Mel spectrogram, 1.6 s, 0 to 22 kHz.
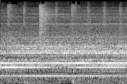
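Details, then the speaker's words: Radon mitigation fan the homeowner reported as awfully loud, installed with what looks like 2x3 downspout piping: a constant loud drone with steady high tones and a rough, gritty undertone; the fan is wearing out with grinding bearings, and is likely under its five-year warranty. "all right so today the owner of this house called me because he said the fan was awfully loud"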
